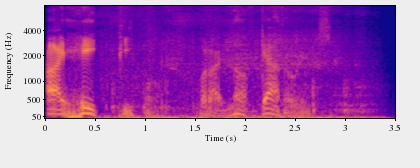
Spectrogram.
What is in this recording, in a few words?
Death Knight Angry; warcraft3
